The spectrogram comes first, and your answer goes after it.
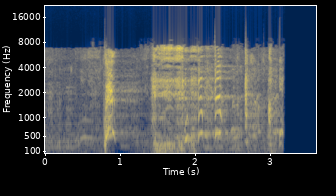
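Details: Pet corgi vocalizing on cue to ask its owner for a ham sausage: one sharp yip, then a longer run of whiny, talk-like yelps and grumbles lasting about two seconds, with indoor room tone.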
